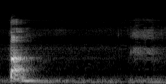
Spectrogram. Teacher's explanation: both lips, upper lip and lower lip, they come together and then they make a complete closure, and then air is released suddenly with a puff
